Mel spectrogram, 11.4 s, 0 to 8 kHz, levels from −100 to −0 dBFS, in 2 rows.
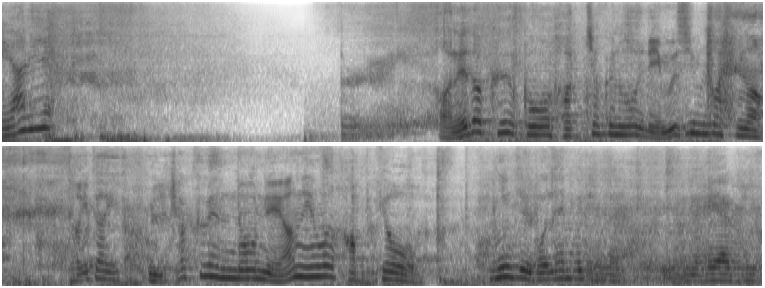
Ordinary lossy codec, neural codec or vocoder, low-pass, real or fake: none; codec, 16 kHz, 2 kbps, X-Codec, WavLM features, trained on Multilingual LibriSpeech; none; fake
